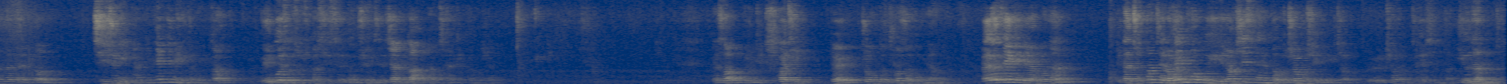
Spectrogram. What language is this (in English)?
Korean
